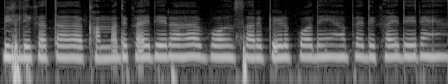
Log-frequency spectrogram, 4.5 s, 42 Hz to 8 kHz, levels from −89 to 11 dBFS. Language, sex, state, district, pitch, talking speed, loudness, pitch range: Hindi, female, Uttar Pradesh, Budaun, 230 Hz, 255 wpm, -23 LUFS, 225-235 Hz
